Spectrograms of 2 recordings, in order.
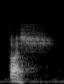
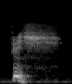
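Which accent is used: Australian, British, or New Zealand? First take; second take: New Zealand; Australian. First: The vowel sounds like a central 'uh'. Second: The vowel sounds like a tense 'ee'. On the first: "in New Zealand English, it often becomes a ah sound" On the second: "in Australian English, it often becomes a E sound"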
